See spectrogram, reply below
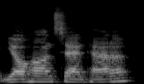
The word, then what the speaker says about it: Johan Santana: Johan Santana.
